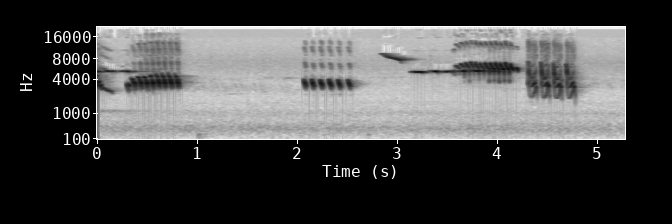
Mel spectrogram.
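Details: European greenfinch song: rapid, bright canary-like trills in short bursts, each a quick run of buzzy pulses, with a thin drawn-out whistled note between bursts, over a low steady background hum.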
